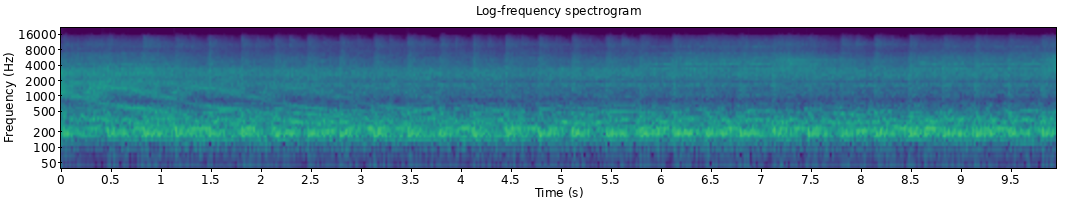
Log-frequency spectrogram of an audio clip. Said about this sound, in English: I mean, so far for me, this is just a rock solid mid tempo thrasher, basically. Nothing excessive in terms of, you know, technique, speed, aggression, any sense of depravity. It's just getting on with its job, and it's doing it really, really well.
